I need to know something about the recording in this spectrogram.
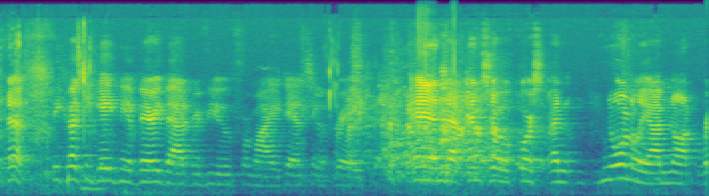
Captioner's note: laughter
